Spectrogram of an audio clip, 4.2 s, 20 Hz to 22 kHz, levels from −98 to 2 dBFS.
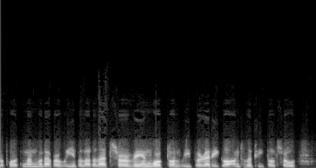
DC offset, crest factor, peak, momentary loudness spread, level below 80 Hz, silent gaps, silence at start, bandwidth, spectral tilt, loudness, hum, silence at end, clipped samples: under 0.1%; 18 dB; 0 dBFS; 9 LU; -76 dBFS; none; 0 s; 4 kHz; -7.5 dB/octave; -18 LUFS; none; 0.1 s; under 0.1%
